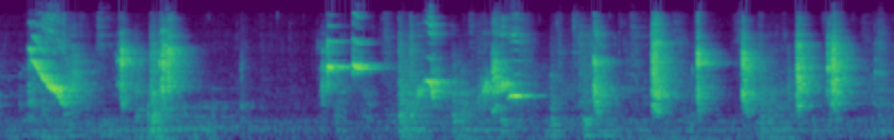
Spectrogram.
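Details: Young salmon-crested cockatoo chicks, hand-raised indoors during their first month, giving a run of harsh, breathy squawks, some with sharp whistled falling tones, repeated steadily about twice a second after a short pause.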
